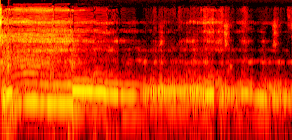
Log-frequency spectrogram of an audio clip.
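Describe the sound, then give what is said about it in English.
A voice imitates a big, long gasp for air, the gasp of coming back to life after a Narcan injection: one loud, drawn-out strained intake with a voiced, groaning tone that wavers in pitch and lasts about three seconds, with no words spoken. “the biggest, longest gasp of air just came.”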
